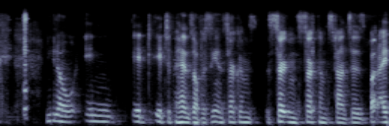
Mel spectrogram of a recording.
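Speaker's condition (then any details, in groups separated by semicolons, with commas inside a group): No condition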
